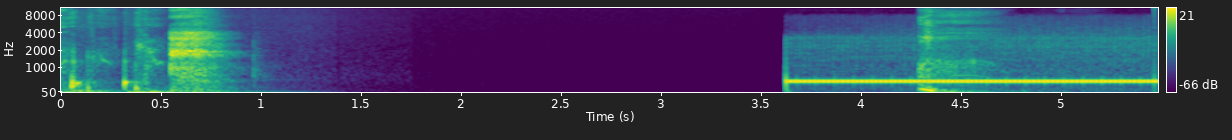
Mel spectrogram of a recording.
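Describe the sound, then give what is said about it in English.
A brief burst of clattering and handling noise fades to silence, then a steady electronic telephone ringing tone begins and holds at even loudness, like the ringback heard on an outgoing call. “I can't turn off with this ringing.”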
